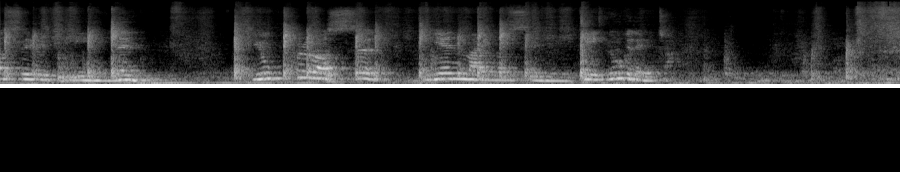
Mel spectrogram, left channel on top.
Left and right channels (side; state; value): right; silent; 65 dB below the other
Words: 6 플러스 2n-1d 이렇게 되겠죠.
